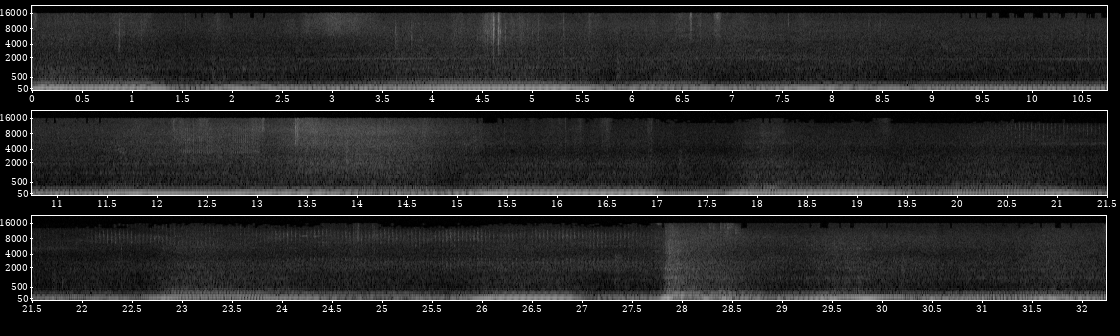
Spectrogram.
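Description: Jeep Wrangler TJ engine and exhaust as it drives, a low rumble that rises and falls with the throttle several times. There is a single sharp knock near the end.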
